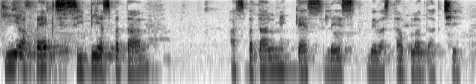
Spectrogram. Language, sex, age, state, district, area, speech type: Maithili, male, 18-30, Bihar, Sitamarhi, urban, read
